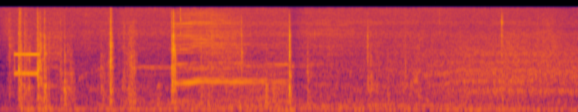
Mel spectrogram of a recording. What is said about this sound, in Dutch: Het dak kan open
